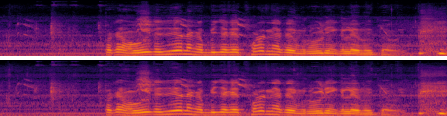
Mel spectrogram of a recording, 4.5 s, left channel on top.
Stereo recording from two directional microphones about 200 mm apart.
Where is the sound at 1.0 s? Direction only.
Centre (ahead or behind).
